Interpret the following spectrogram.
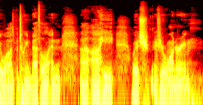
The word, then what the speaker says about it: Ai: So he's returning exactly where he was between Bethl and uh Ai which if you're wondering I'm saying that pronouncing it that way because phonetically in the Strongs it says Ai.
